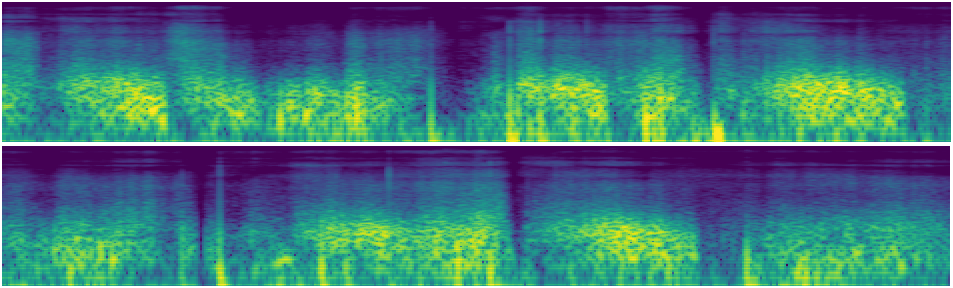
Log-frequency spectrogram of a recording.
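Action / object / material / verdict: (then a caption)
scrape / wooden makeup brush handle / wood / none. Long nails tap and scratch a solid, flat, light-wood makeup brush handle that rests on the microphone. The result is a muffled, close scratching sound that swells and fades in slow waves, with sharp taps between them. Most of the sound sits in a low-mid rumble, with only faint high ticks.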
